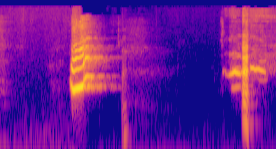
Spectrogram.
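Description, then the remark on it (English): A small dog sitting on a man's lap makes two brief vocal noises, a short whiny yip followed a second later by a rougher grunt, with silence around them and no talking. “But now we know that he does the show with the dog on his lap.”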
